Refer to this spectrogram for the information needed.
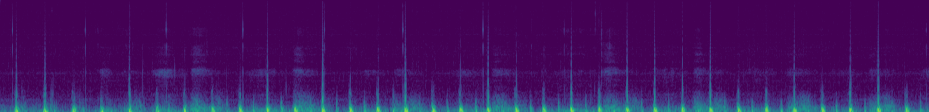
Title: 強めな運動負荷で暴れる心臓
